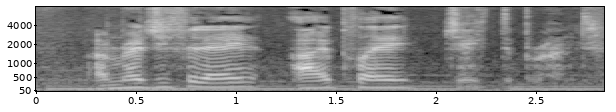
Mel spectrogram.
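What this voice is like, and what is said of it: Jake DeBrunt character voice. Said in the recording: “in your Jake DeBrunt voice”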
